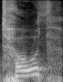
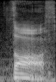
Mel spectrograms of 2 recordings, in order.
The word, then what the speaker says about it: Thoth: This time we have Thoth, or if you want to pronounce it Thoth.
